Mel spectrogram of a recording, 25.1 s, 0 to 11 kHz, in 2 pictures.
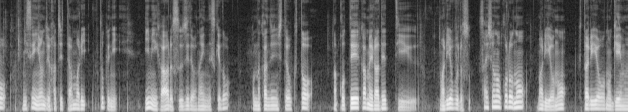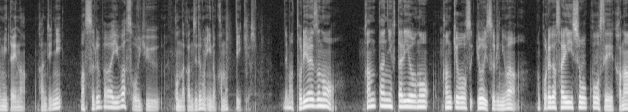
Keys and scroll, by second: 0.0-1.1 typing, 4.6-14.5 typing, 17.2 Escape.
